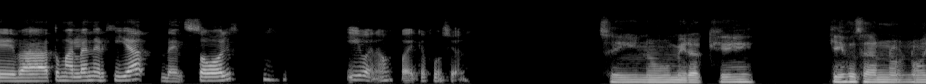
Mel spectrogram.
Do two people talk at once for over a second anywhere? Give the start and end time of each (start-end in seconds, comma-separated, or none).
none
